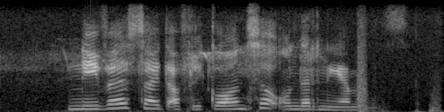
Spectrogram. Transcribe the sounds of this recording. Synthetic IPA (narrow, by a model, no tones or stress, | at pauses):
nivəsœɥtɐfrikɑːnsəʔɔndərniəməŋs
